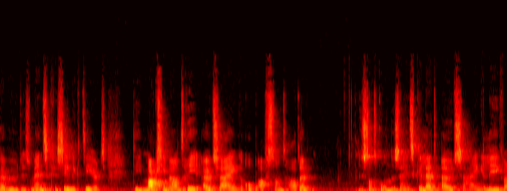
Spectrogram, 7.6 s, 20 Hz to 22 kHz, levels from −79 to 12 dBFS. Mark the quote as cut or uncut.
uncut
